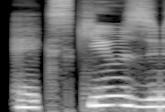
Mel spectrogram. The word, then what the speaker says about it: excuse: Excuse me, could you repeat that? You remember to stress the second syllable of excuse. So, excuse excuse me, could you repeat that?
